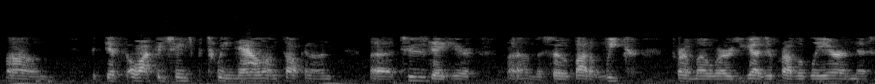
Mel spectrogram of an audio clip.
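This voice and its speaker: A man's voice: mid-range voice, flat delivery, moderate pace, bright, forceful tone, poor audio. A man leaving a casual, rambling voicemail as a sports fan caller, somewhat tentative. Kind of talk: casual spoken voicemail opinion. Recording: faint background noise on voicemail.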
